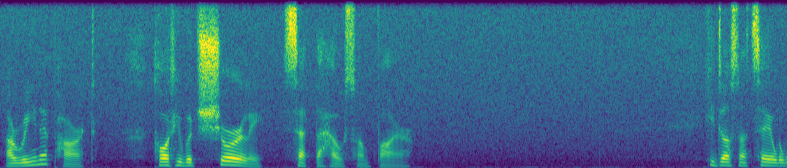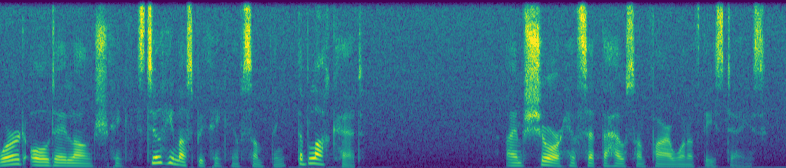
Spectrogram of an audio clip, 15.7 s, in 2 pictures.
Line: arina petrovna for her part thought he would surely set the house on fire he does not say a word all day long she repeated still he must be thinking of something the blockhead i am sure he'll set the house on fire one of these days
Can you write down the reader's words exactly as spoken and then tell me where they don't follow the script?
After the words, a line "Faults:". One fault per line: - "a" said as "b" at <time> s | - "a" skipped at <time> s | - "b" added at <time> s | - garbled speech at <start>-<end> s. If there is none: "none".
arina part thought he would surely set the house on fire he does not say a a word all day long she thinking still he must be thinking of something the blockhead i am sure he'll set the house on fire one of these days
Faults:
- "petrovna for her" skipped at 0.5 s
- "a" added at 7.8 s
- "repeated" said as "thinking" at 8.9 s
